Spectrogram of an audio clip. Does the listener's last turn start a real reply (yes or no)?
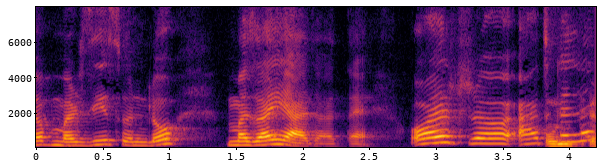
no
